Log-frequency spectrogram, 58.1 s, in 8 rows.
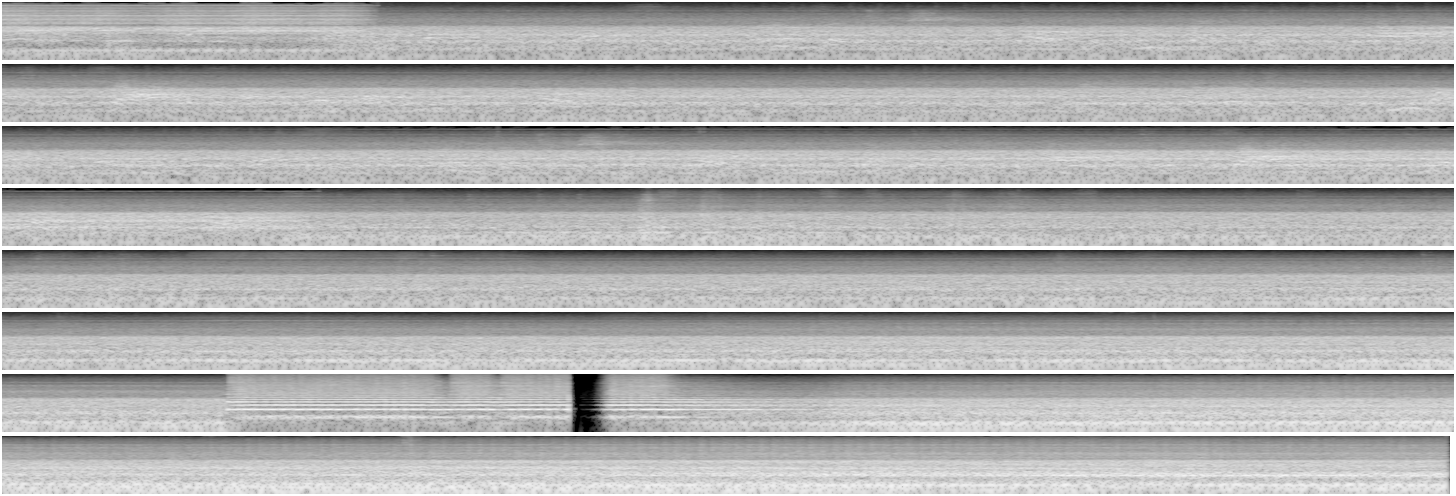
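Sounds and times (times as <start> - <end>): locomotive rumbling: 0.0 - 45.6, 46.2 - 58.0
locomotive horn: 44.7 - 47.8.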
